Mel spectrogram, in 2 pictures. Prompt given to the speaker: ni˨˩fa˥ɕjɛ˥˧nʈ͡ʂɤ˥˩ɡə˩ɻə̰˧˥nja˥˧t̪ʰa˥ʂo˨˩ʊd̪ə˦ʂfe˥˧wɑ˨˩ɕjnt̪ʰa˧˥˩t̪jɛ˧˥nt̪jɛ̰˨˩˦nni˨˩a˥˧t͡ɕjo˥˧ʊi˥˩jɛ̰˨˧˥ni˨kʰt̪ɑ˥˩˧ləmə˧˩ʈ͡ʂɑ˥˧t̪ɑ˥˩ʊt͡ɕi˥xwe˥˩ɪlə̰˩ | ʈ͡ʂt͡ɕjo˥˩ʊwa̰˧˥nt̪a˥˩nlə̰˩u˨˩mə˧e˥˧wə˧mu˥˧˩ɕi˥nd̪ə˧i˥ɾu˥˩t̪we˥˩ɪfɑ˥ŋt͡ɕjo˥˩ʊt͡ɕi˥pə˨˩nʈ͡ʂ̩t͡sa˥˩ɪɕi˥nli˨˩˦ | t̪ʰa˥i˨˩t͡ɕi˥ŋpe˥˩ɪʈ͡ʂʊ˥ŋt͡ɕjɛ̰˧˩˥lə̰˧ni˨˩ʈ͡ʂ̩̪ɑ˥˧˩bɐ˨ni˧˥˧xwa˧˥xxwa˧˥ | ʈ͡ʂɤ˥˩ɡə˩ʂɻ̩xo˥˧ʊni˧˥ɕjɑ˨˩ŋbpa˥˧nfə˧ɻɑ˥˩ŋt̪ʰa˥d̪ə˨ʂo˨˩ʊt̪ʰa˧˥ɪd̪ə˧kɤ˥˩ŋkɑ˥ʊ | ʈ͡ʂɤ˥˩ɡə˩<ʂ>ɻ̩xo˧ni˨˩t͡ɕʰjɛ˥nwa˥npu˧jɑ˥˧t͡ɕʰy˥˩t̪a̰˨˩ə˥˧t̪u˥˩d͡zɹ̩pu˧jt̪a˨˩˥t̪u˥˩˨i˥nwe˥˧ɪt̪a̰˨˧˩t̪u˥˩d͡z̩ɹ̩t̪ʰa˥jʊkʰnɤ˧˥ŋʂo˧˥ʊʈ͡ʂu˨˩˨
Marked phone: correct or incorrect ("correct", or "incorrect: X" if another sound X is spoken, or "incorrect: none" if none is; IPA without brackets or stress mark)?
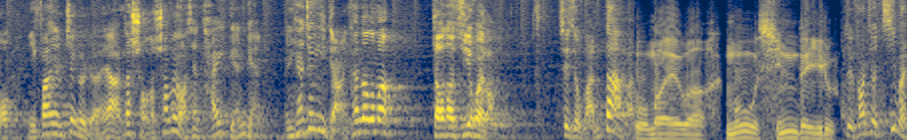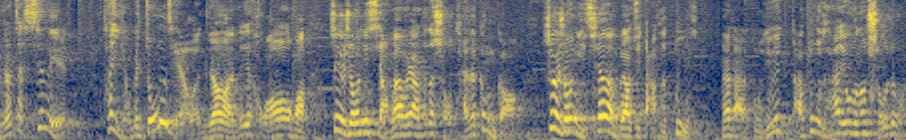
correct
